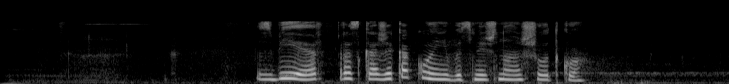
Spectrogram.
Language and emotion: Russian, positive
